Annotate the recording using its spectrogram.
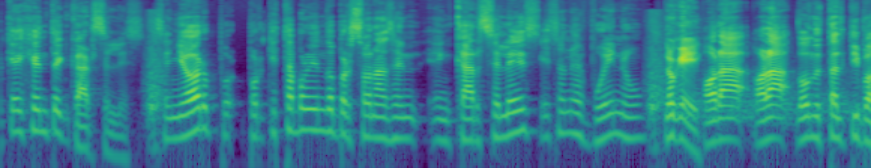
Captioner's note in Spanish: voz de niño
